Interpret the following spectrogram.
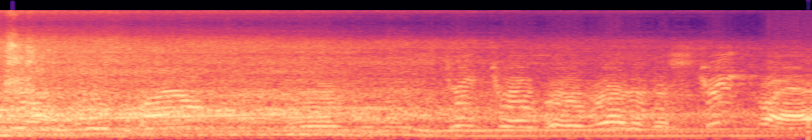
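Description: A turbocharged minivan and a Ford Mustang accelerating hard down a drag strip, their engines pulling up in pitch and fading as they run away. A man's voice over a PA system takes over in the second half.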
